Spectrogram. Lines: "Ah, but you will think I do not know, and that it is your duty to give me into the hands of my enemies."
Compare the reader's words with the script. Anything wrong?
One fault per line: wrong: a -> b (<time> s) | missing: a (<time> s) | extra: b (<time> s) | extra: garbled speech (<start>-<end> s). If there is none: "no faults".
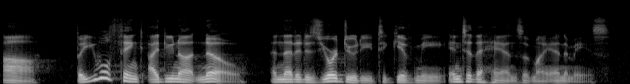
no faults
